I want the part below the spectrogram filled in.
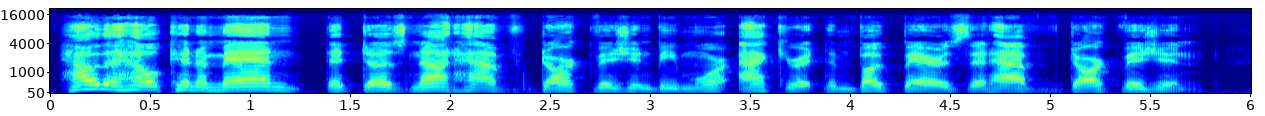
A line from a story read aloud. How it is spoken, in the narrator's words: shouting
